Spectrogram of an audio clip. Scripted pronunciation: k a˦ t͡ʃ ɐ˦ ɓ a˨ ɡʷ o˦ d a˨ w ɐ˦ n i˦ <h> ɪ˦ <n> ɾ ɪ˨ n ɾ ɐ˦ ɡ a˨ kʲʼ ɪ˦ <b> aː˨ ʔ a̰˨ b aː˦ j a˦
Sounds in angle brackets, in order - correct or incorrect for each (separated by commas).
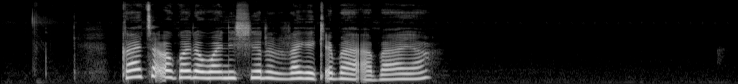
incorrect, incorrect, correct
